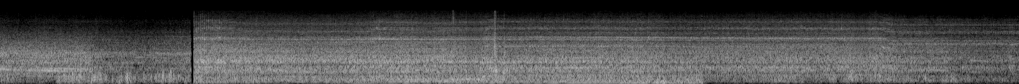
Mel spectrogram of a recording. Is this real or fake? fake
